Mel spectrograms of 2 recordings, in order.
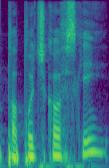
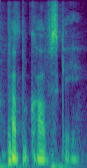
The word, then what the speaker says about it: Papuckovski: In Macedonian, Papuckovski. In English, Papuckovski.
